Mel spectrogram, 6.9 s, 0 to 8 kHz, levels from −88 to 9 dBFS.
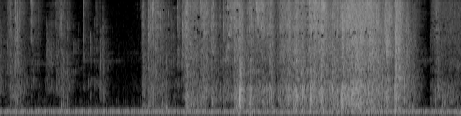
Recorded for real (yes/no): yes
